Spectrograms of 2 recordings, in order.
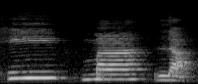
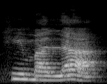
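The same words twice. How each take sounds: First: Himala stretched slowly into hi-ma-la; slow, three syllables. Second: Said in the usual way. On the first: Shown as a demonstration. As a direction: draw out each beat of Himala. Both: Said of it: "it has three syllables here".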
